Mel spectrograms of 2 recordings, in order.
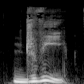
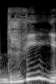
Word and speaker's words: drzwi: I tak na przykład we wspomnianym słowniku poprawnej polszczyzny znajdziemy informację, że słowo drzwi należy wymawiać wyłącznie jako drzwi, tak jak dżem, a wymowa drzwi jest niepoprawna. Ten zapis to zwyczajna pomyłka.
